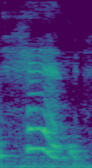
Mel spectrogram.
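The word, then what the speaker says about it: ἕν: in the nominative and hen is how you say it in the neuter in the nominative thoughts I call it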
